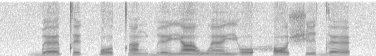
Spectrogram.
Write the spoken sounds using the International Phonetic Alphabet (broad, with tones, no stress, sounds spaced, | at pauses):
ɡ͡b ɛ˨ t e˨˦ k͡p o˦˨ t ã˨ ɡ͡b e˨˦ j ã˦˨ w ɛ̃˨˦ j o˦˨ h ɔ˨˦ ʃ i˦˨ d ɛ˨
